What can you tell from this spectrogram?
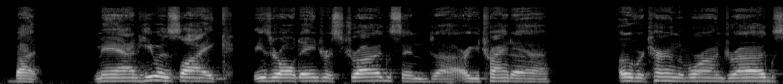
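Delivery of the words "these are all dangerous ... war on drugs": ordinary delivery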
